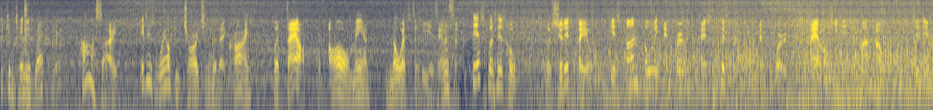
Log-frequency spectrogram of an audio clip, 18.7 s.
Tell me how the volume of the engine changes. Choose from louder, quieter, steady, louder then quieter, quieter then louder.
louder.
